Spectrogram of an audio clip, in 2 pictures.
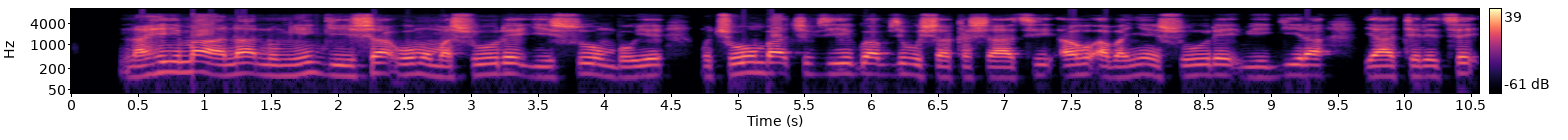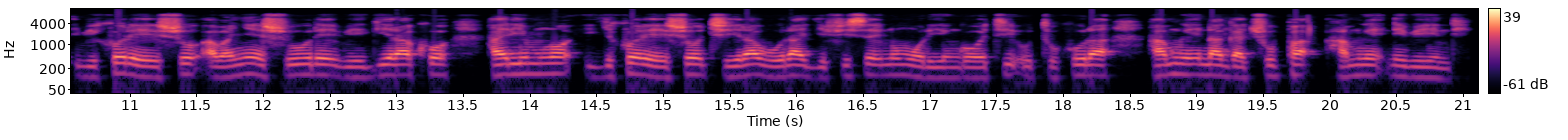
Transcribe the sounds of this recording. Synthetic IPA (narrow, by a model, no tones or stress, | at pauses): naɦimaːnanumŋiːɡiːʃawʔo̞mumaʃuːɾe̞jiːsuːmbuje̞ | mut͡ʃuːmbat͡ʃivjiːɡwavjuβuʃaːkaʃaːt͡siʔaho̞ʔaβaɲe̞ːʃuːɾe̞βiːɡiɾa | jaːte̞ɾe̞t͡se̞ʔiβikʰo̞ɾe̞ːʃo̞ʔa̰βaɲe̞ːʃuːɾe̞βiːɡiɾakʰo̞ | haɾimŋo̞iɡiko̞ɾe̞ːʃo̞t͡ʃiːɾaβuɾaɡifise̞numuɾiːŋɡo̞tʰiʔutʰukuɾahamŋe̞naɡat͡ʃupahamŋe̞niβiːndi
